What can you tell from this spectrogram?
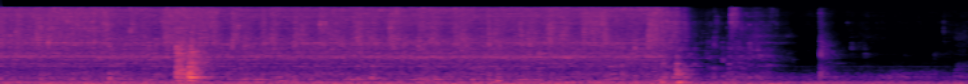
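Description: Bathroom sink tap running steadily while the face is rinsed under it after the first pass of a wet shave, with a brief louder sound about two seconds in. The water is shut off about seven seconds in.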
